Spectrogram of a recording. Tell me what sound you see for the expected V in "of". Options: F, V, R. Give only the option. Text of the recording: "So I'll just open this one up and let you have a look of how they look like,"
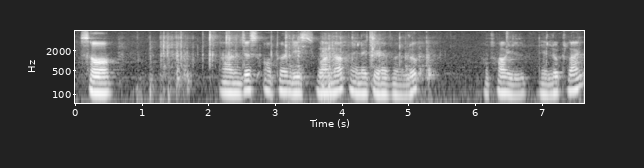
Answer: F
